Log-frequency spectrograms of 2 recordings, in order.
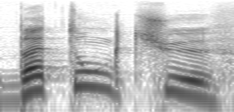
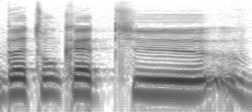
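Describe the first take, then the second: First: The second word sounds like 'tueux'. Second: The second word sounds like 'cateux'. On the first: The speaker calls it right. "voilà" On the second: The speaker calls it wrong. "je le prononçais mal depuis tout ce temps"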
